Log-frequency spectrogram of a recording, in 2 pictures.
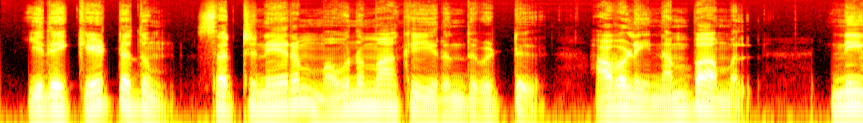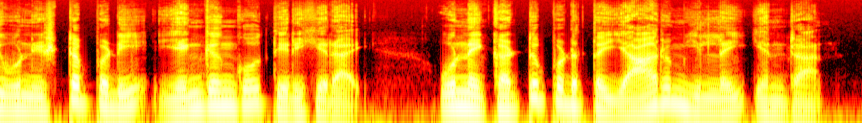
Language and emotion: Tamil, neutral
